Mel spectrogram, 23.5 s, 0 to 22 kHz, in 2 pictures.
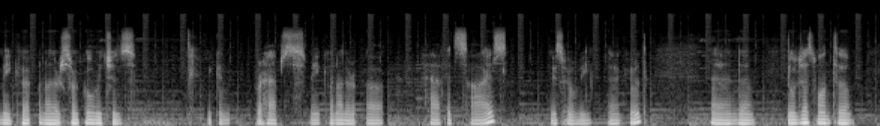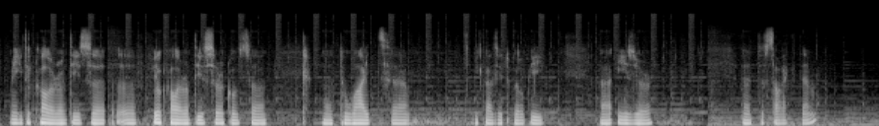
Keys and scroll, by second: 1.3 v, 3.1 ctrl+z, 5.9 ctrl+z, 6.9 v, 10.0 v, 12.8 v, 20.1 v, 21.9 v, 23.0 shift+a.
